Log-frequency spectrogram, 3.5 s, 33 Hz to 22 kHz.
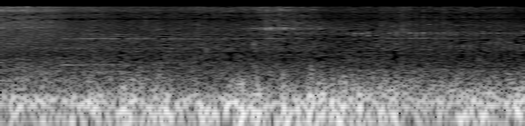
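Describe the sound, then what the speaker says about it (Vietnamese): Wind blowing outdoors along a street near the Nhat Tao electronics market in District 10, a loud, steady low rumble buffeting the microphone, continuous throughout with no voices. "gió rất mát."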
